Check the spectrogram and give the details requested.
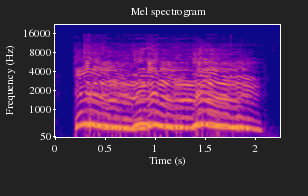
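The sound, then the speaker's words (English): Voices imitate the sound effect from the film Wayne's World with a sustained, wavering sung tone that dips and rises in pitch a few times, lasting about two seconds and stopping abruptly. There are no words. “You want to do the sound effect from Wayne's World?”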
